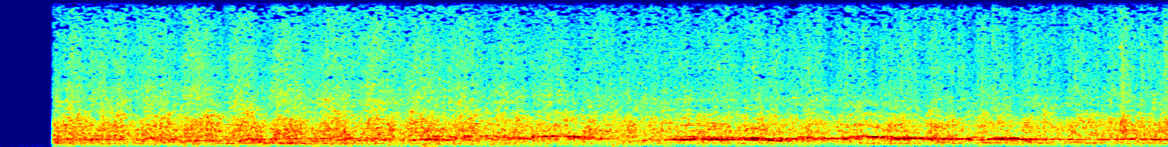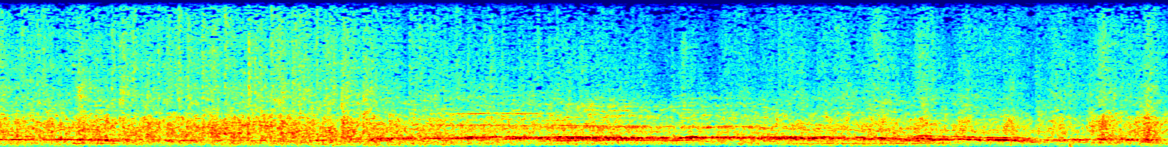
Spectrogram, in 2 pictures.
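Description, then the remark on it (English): A large football stadium crowd cheers and roars continuously as Donald Trump goes through the crowd, a dense wash of voices with scattered applause and rising, wavering shouts, a USA chant, loud and sustained throughout with a few mixed jeers. “I hear some negative, but for the most part, it sounds very positive.”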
